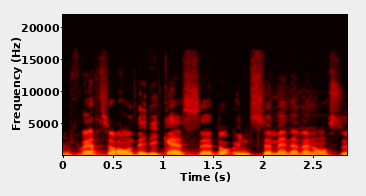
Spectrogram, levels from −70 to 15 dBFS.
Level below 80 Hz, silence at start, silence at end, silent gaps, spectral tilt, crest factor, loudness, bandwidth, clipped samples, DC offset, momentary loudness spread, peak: -42 dBFS; 0 s; 0 s; none; -6 dB/octave; 16 dB; -20 LUFS; 17 kHz; under 0.1%; under 0.1%; 4 LU; -4 dBFS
